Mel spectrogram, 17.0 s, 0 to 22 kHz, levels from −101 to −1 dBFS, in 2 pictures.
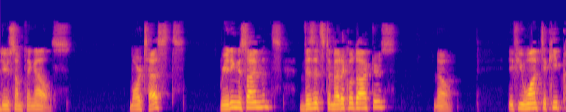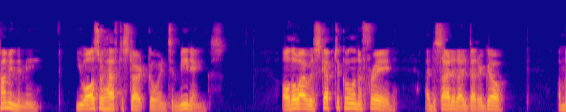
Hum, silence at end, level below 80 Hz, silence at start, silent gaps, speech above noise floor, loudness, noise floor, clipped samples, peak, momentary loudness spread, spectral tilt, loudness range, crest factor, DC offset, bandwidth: none; 0 s; -66 dBFS; 0 s; none; 66 dB; -21 LUFS; -88 dBFS; under 0.1%; -4 dBFS; 19 LU; -5.5 dB/octave; 3 LU; 20 dB; under 0.1%; 9.8 kHz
